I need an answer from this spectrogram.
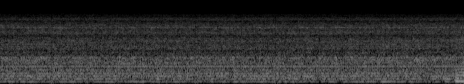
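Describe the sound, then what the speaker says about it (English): A steady, dense roar from a Snapmaker Artisan laser engraver's fan runs without a break, broadband and constant, like a loud blower close by. "You can probably hear that fan roaring in the background."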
